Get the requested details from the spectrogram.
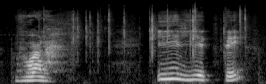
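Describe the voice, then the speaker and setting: A woman's medium-pitched voice at a very slow pace, with noticeable background noise. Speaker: scrapbooking youtuber. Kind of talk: product haul video. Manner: hesitant, many fillers.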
